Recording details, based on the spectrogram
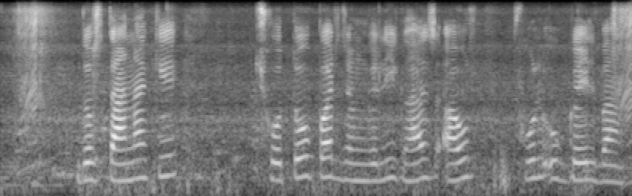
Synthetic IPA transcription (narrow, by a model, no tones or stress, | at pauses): d̪oːst̪aːnake | t͡ʃʰoːt̪õpəɾd͡ʒə̃ŋɡəliɡʱaːsɔʊɾ | pʰʊlʊk̚ɡəɪlbãː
